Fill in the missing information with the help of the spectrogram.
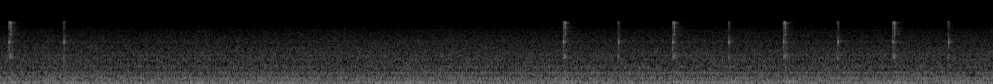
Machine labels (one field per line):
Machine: valve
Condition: normal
